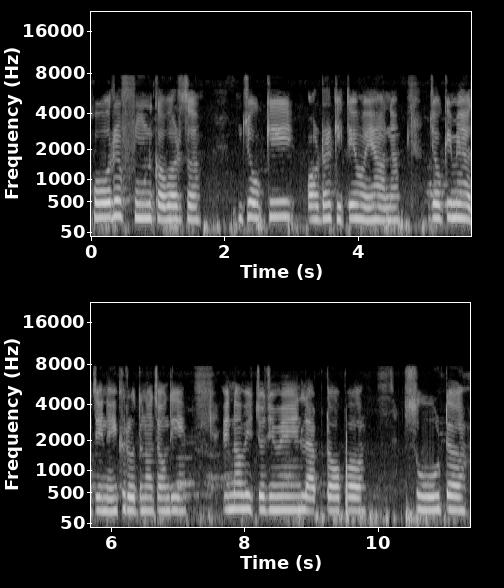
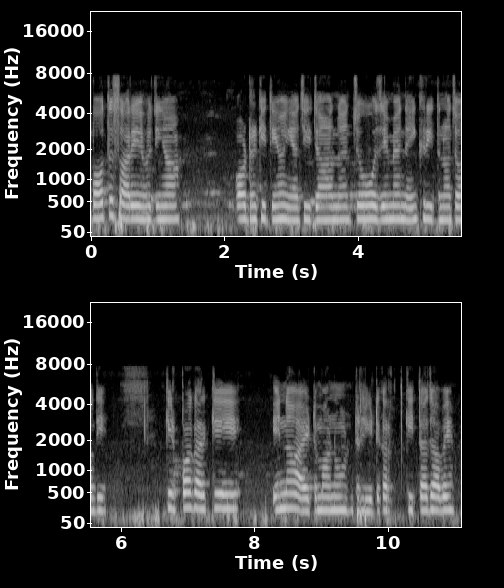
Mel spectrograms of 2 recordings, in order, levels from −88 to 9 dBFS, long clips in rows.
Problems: none marked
